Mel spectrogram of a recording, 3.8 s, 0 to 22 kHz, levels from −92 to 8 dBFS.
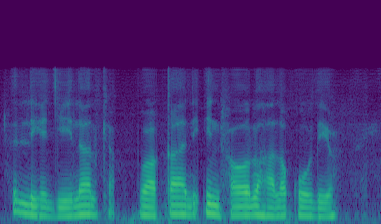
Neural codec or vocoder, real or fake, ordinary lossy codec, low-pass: codec, 16 kHz, 0.7 kbps, FocalCodec; fake; none; 7.2 kHz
